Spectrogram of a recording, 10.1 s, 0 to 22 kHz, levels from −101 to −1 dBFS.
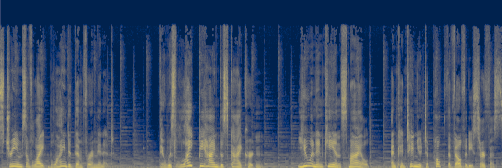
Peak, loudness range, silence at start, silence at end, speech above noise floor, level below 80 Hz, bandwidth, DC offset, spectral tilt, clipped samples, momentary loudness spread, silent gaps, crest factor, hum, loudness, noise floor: -10 dBFS; 4 LU; 0 s; 0 s; 22 dB; -54 dBFS; 19 kHz; under 0.1%; -4 dB/octave; under 0.1%; 12 LU; none; 18 dB; none; -25 LUFS; -47 dBFS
